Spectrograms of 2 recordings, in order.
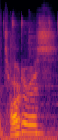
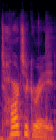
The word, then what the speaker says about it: tardigrade: Is that a Tartarus? No, it's pronounced tardigrade. You have to stop pronouncing things wrong.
